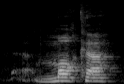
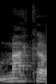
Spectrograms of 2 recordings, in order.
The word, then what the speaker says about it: Maca: like uh we've got the bee pollen there mocka or Maca actually is it should be pronounced which is an amazing root powder uh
